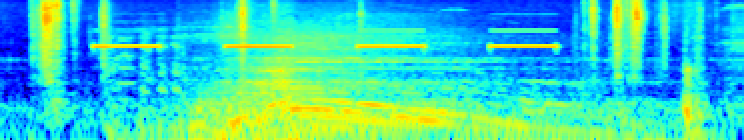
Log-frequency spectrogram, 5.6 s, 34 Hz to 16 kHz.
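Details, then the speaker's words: 2003 Honda Odyssey 3.5L with P0305 misfire, cranking with no clear-flood mode: steady, even cranking cadence with no inconsistency and a door chime beeping; compression sounds healthy. "well this one looks like it doesn't have it doesn't have clear flight mode well the engine sounds pretty good"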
